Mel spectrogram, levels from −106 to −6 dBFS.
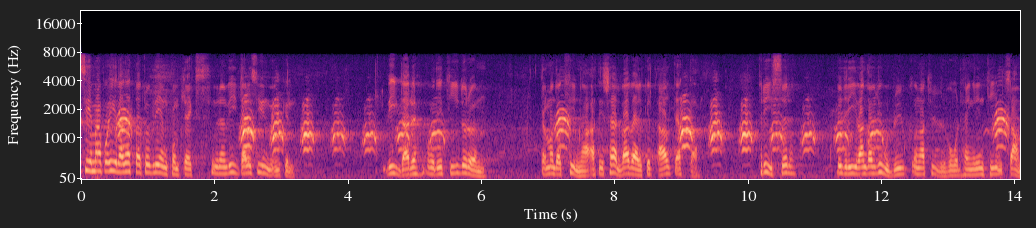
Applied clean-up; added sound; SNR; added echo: none; Crow; 3 dB; none.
